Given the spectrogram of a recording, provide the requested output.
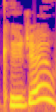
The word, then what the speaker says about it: Cujo: Aaron and Meridian said Cujo.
